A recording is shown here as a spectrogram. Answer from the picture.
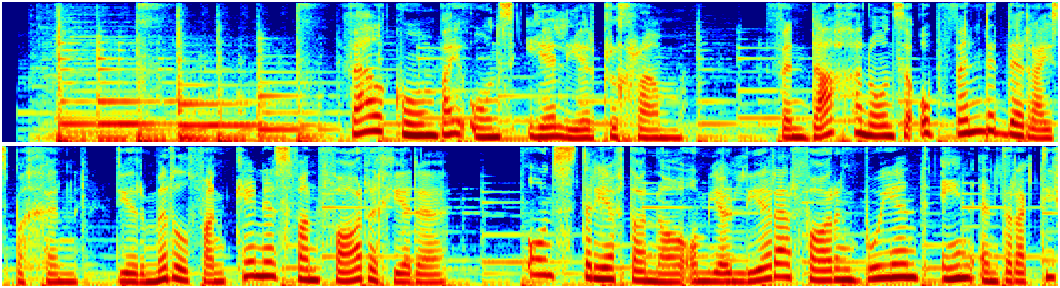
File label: afrikaans e-learning; south african; Synchronsprecher aus Südafrika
